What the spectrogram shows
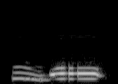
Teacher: sekarang hu-nya itu ada masilah kubroh 4 atau 5 ketukan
